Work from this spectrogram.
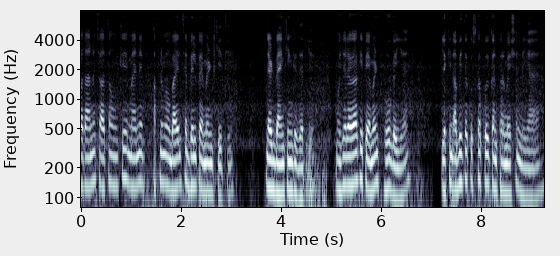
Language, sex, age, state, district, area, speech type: Urdu, male, 18-30, Delhi, North East Delhi, urban, spontaneous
